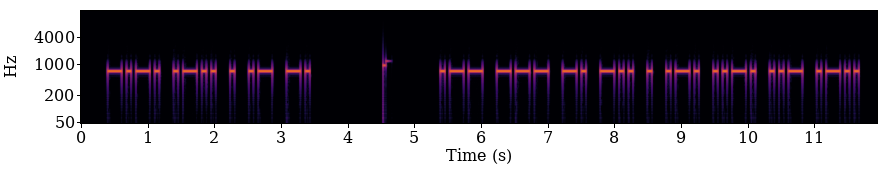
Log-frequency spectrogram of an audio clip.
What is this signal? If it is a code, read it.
Morse code, heard as a keyed tone, about 17 wpm, 700 Hz. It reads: CLEAN WONDERFUL
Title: Sentences from Top 1100 Words - New Word Drill - 17wpm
